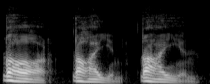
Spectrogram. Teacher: Now, this one's a little bit hard to say in English because it is very guttural. It actually has a little bit of a G sound to it when you do it properly. Ion. Sounds like you're kind of gulping at the same time that you're saying a letter G followed by a short O sound.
